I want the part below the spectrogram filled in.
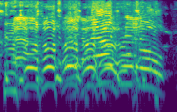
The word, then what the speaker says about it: adorable: Adorable. No, I said adorable, but it... I didn't put the emphasis on the right syllable.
